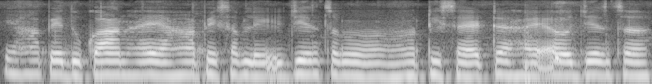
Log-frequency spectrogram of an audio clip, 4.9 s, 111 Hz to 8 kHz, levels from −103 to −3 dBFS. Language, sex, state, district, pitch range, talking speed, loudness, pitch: Hindi, female, Bihar, Vaishali, 170-180 Hz, 170 wpm, -18 LUFS, 175 Hz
